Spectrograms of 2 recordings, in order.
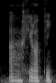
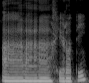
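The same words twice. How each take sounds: First: The long vowel is held for two beats. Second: The long vowel is held for four beats. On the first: "kalau kita kan bacanya biasanya qasr" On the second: "Jadi kalau tawasud gimana?"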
